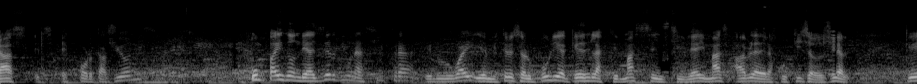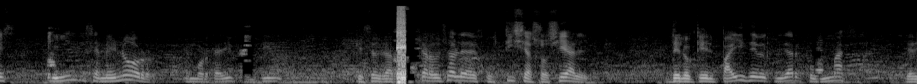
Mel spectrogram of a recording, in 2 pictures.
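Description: Short chirps and noisy blips cut through the audio at 2.31, 6.60, 8.25, 9.64, 11.53, 13.10 and 17.29 s, each lasting roughly one to seven frames, loudest near 13.1 s (about -10 dBFS). These are corrupt frames decoded: damaged compressed data played back anyway, spraying energy into wrong frequencies.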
